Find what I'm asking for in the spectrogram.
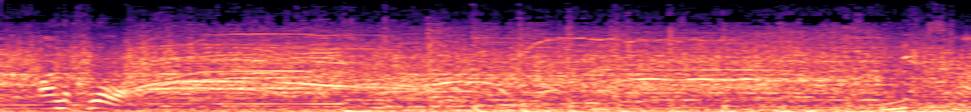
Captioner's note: ecstatic cheering and applause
